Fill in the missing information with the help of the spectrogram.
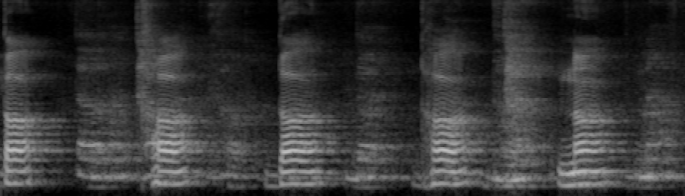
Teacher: उनका उच्चारण जिवा के अग्र भाग से दांतों को स्पर्श करके करना चाहिए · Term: दंत वर्ण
